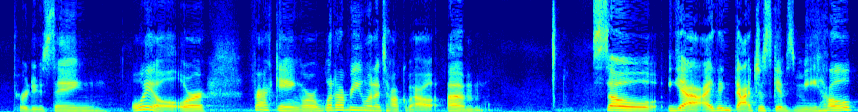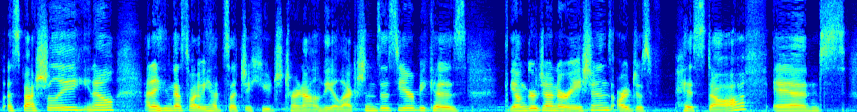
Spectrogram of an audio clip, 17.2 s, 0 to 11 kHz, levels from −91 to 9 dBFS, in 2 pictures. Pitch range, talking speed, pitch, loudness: 170-220 Hz, 170 wpm, 185 Hz, -26 LUFS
